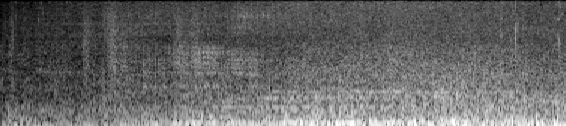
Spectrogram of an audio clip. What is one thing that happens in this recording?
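A soft shimmering rush swells up.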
